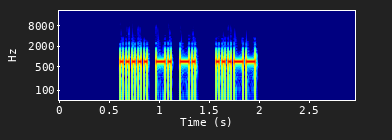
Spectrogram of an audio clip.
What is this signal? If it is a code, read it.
Morse code, heard as a keyed tone, about 41 wpm, 700 Hz. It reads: 5NN 3
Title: CQ WW DX Contest Exchange Encore - 40wpm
